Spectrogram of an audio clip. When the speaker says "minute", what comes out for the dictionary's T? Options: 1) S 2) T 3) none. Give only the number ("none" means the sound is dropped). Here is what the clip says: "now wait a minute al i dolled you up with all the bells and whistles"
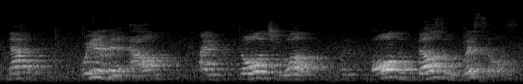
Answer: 3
